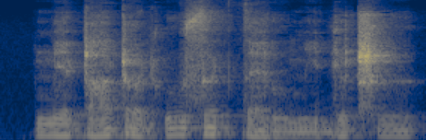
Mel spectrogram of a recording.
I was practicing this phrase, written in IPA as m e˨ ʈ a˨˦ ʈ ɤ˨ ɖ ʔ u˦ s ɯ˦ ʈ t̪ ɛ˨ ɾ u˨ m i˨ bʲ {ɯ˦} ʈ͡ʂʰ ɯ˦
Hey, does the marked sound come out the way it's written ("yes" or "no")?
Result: yes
